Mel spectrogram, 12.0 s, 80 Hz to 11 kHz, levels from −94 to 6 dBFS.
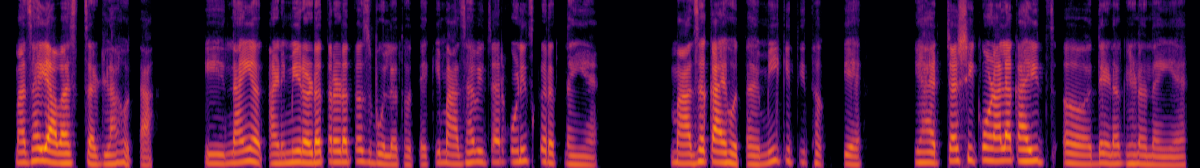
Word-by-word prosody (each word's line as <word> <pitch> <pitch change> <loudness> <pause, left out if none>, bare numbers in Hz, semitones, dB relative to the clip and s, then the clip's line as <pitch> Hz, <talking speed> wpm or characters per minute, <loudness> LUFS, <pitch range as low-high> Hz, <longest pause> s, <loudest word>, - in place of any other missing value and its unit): माझाही 225 +4 +5
आवाज 185 -2 +6
चढला 170 0 -1
होता, 195 - -6 0.6
की 180 -1 -3
नाही 205 +4 +3 0.2
आणि 180 0 -1
मी 205 +2 +2
रडत 195 +1 +5
रडतच 205 0 0
बोलत 165 -3 -4
होते, 160 +1 -9
की 190 +5 -10
"माझा 185 +1 -3
विचार 205 0 -3
कोणीच 215 +1 -3
करत 200 -4 -1
नाही 160 -2 -5
आहे. 145 0 -9 0.8
माझं 180 +2 +3
काय 205 -2 +6
होतंय, 170 -3 -1
मी 195 +8 -3
किती 215 -3 -11
थकती 175 -1 -10
आहे. 155 - -3 0.6
ह्याच्याशी 200 +5 0
कोणाला 235 0 +4
काहीच 225 -1 +2
अ, 190 - -3 0.3
देणं-घेणं 175 -2 -3
नाही 155 -1 -5
आहे." 155 +1 -7
190 Hz, 165 wpm, -27 LUFS, 175-210 Hz, 0.8 s, आवाज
